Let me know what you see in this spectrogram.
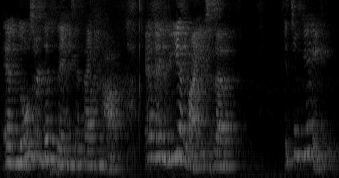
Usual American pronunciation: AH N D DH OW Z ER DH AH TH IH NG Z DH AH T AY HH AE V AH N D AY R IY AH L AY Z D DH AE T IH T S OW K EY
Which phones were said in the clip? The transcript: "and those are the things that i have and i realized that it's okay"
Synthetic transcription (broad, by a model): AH N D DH OW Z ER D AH F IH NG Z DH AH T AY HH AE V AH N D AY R IY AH L AY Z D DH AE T IH T S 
